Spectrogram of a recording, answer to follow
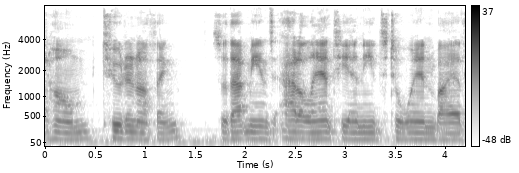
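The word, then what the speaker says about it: Atalanta: Atalantia, almost spelled like Atlanta. Lots of people call them that.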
